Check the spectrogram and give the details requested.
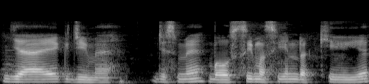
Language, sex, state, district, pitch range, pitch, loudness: Hindi, male, Uttar Pradesh, Saharanpur, 110-125 Hz, 120 Hz, -19 LUFS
